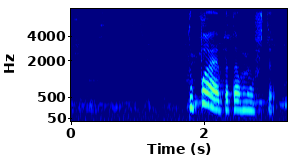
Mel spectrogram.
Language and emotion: Russian, angry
